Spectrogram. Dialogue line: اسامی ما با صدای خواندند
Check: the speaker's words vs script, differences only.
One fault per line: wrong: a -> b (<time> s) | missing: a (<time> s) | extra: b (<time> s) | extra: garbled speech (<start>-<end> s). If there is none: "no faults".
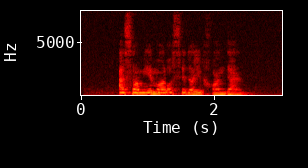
no faults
